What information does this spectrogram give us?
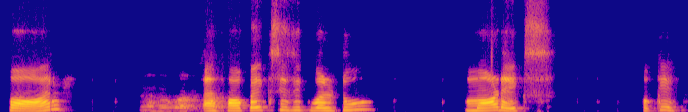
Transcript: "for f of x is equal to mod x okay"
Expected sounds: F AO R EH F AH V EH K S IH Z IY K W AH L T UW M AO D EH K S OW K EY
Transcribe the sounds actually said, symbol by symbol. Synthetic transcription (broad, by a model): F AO R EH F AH P EH K S IH Z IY K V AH L T UW M AO D EH K S OW K EY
